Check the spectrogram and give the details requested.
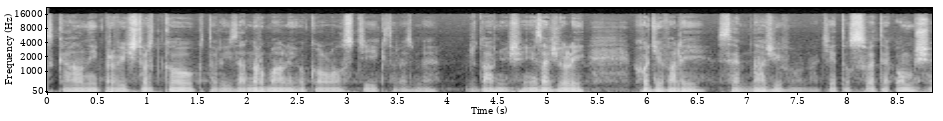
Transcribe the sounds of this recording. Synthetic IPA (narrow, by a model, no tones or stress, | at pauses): skaːlnipr̩ʋiːxʃt̪ʋr̩t̪kɔʊkt̪ɔɾiːzanɔɾmaːlniɣɔkɔlnɔsciːkt̪ɔɾɛːzmɛ | uʒd̪aːʊɲɛjʃɪɛɲɛzaʒilixɔɟiːʋalisɛmnaʒiʋɔnacɪɛt̪ɔsʋɛt̪ɛʔɔmʃɛ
